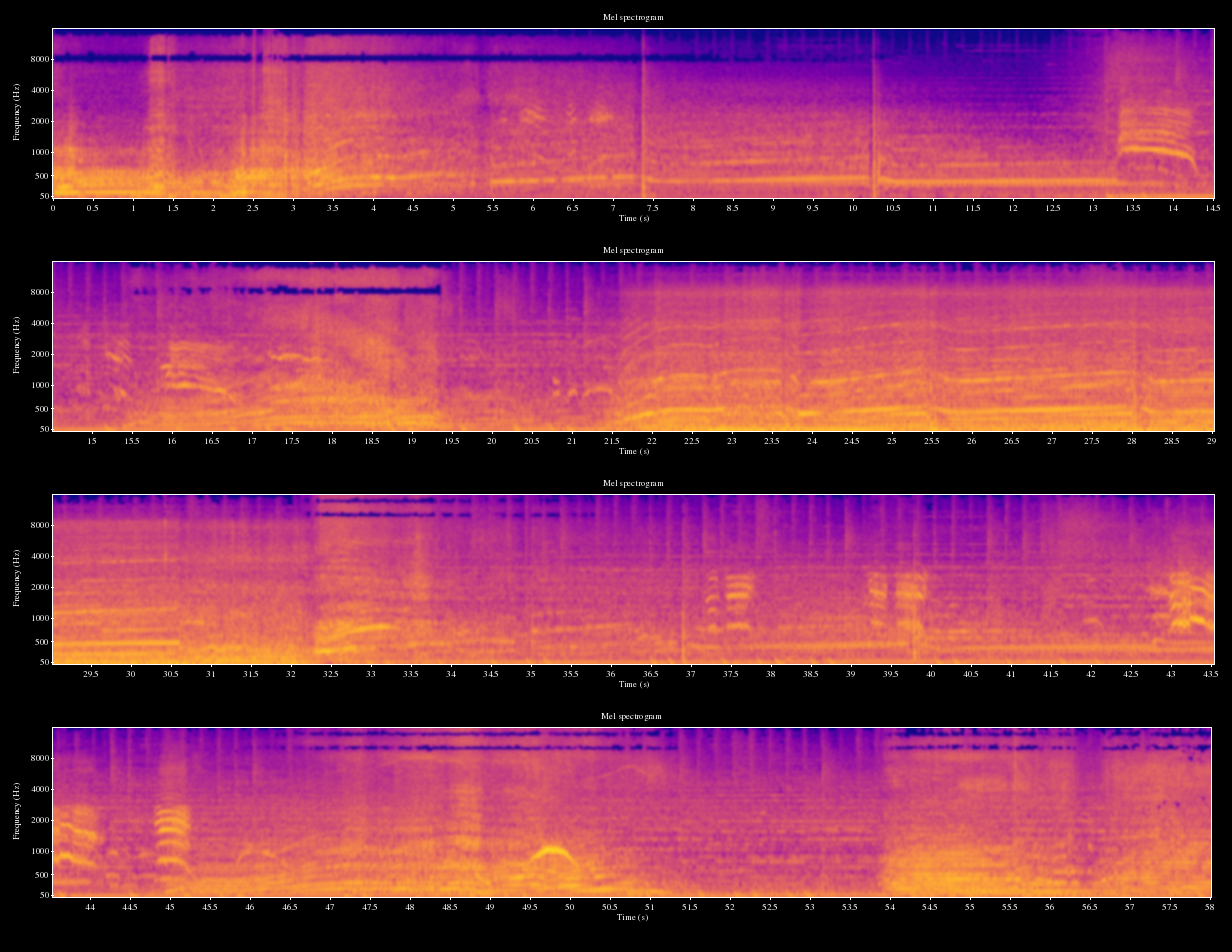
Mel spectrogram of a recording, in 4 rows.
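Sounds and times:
car engine at full throttle: 0:00.0 - 0:13.3, 0:15.4 - 0:43.0, 0:44.1 - 0:58.0.

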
